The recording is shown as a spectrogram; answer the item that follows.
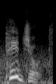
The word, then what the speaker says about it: Peugeot: the back seats, it's only right that we pronounce this car properly. Okay. Peugeot.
